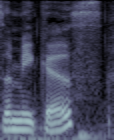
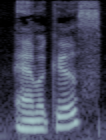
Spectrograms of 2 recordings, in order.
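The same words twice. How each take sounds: First: "amicus" as uh-MEE-kus, stress on MEE; Latinists' pronunciation. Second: "Amicus" stressed on the first syllable, AM-ih-kus; usual mispronunciation. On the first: Guest quoting Latin-speaking friends, uh-MEE-kus. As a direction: say "amicus" with a long ee in the middle. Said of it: "fluent in Latin say it's". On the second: Podcaster admitting how the show's name is said, AM-ih-kus. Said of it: "we pronounce the show wrong". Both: Shown as a demonstration.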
